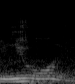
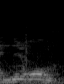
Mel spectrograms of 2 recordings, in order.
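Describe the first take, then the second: First: It is said with a non-American pronunciation. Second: It is said with an American pronunciation.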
